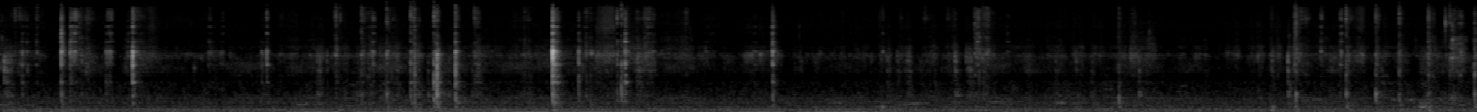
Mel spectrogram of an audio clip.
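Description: Spoon stirring and folding a thick baking soda and shampoo slime mixture in a glass bowl, with scattered clinks of the spoon against the bowl, the sharpest about eight seconds in.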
